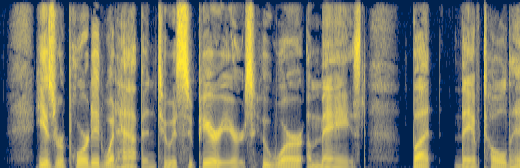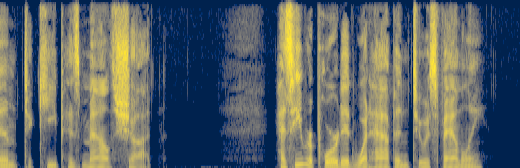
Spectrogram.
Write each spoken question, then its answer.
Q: Has he reported what happened to his family?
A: No, he hasn't reported what has happened to his family.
